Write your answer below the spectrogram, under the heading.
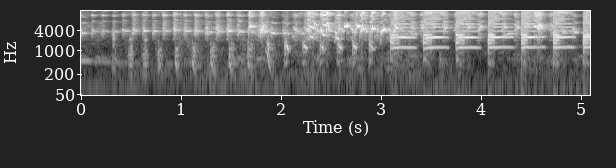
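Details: Javan myna, kept as a cage bird, loud and ringing: fast repeated clicky chatter that settles into steady whistled notes near the end, a low hum underneath.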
